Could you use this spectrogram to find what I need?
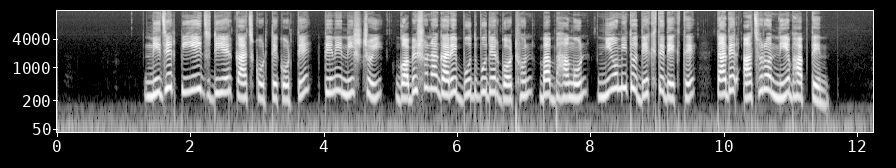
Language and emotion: Bengali, neutral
